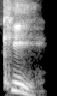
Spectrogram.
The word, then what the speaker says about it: Quay: in a building called the key Quay pronounced key okay and I owned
